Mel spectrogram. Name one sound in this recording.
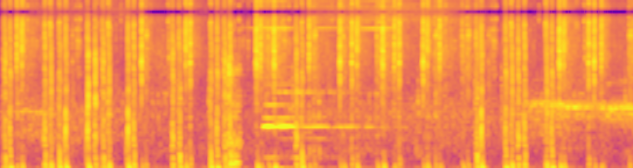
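A horse's hooves thud steadily on sand at a gallop.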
